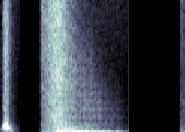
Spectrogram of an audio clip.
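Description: Editing sound effects for an animated title card: a brief sharp swish at the start, then about half a second in a heavy whoosh with a bang that dies away over about a second.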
